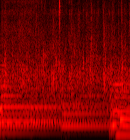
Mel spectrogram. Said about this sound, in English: Why don't we clap our hands to the Lord and just give him a shout of praise?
